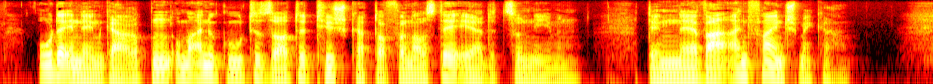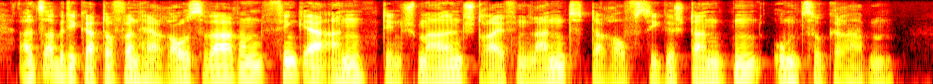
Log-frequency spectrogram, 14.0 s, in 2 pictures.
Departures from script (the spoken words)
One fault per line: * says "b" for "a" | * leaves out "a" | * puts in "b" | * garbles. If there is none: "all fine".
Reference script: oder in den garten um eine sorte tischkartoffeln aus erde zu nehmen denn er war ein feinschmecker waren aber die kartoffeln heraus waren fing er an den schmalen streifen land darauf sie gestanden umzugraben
* puts in "gute"
* puts in "der"
* says "als" for "waren"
